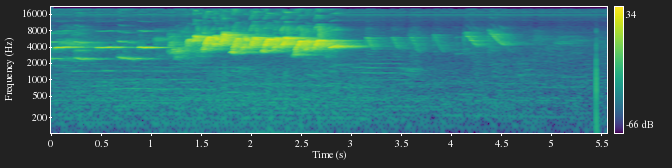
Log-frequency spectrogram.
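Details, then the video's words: Singing pleci, or Oriental white-eye, ready for a song contest: two short high whistles, then a loud dense twittering burst, trailing into softer descending chirps and silence, with a single click at the end. "Burung pleci gacoor full materi"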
